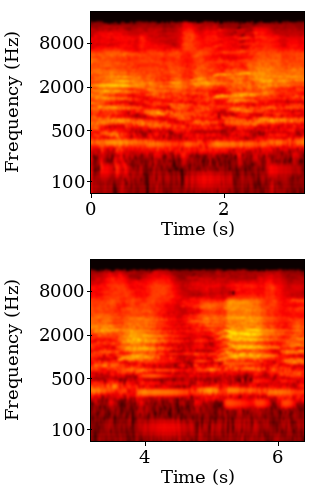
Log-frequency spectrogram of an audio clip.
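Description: A group of young children singing a song together in unison, held notes changing every half second or so, with lower accompanying notes underneath.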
